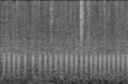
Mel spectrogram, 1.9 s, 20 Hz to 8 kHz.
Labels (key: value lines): label: biophony, rattle
recorder: SoundTrap 500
